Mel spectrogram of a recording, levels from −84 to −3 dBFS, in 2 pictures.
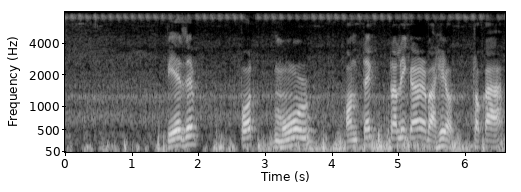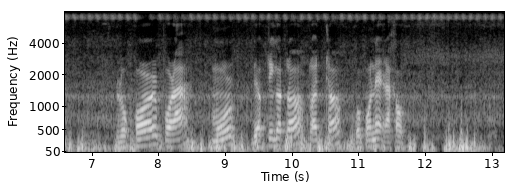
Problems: none marked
